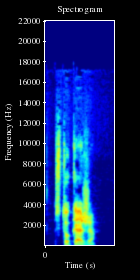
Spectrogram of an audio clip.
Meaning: 1. storage 2. memory
- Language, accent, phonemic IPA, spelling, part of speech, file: French, France, /stɔ.kaʒ/, stockage, noun, LL-Q150 (fra)-stockage.wav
